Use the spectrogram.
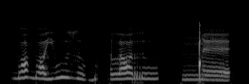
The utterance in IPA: ɡ ɒ ɡ ɒ j u z u ɡ | l ɒ r u | ŋ͡ǃ ɛ

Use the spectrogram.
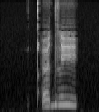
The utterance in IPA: qʼ i˨˥ d l i˥˧

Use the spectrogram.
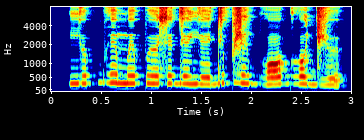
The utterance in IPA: j ʏ p bʱ e m e p ʏ s ʏ d e j e d i p ʐ i bʱ ɔ ɡʱ ɔ d͡ʑ ʏ

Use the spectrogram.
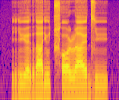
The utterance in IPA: r y˨ ə̯ r a˧ ɾʲ u˧ t͡ɕʰ ɔ˨ ɭ a˨˦ ə̯ d͡z y˨

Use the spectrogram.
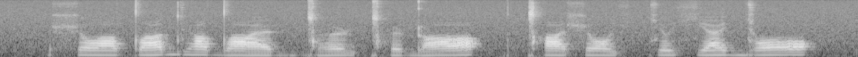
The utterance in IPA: ʃ ɔː tˤ y dʱ y dˤ æː ɖ ɡ͡ǀ œː ɳ ǀʰ ø ɖ ɑ | ǀʰ ɑ ʃ ɔː ç c ɵ ç æ ɟ ɔ

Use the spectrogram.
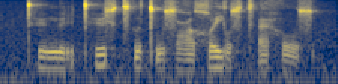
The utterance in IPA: t̪ʰ y n̪ y r t̪ʰ y s t͡sʼ ɯ tʼ u s ʕ ɯ χ y j o s t͡sʼ æ h o s

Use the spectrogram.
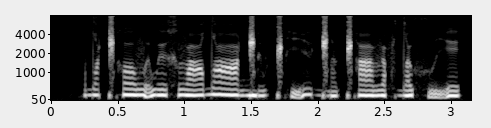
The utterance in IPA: dˤ e ǁʰ ɔ v ə̰ w ʏː x v ɑ e̯ dˤ ɑː ɡ͡ǁ ɨ w ǁʰ ḭ ɦ ʏ ɡ͡ǁ ɑ o̯ ǁʰ ɑː v ʏ f dˤ ʏ xʷ ḭ e̯

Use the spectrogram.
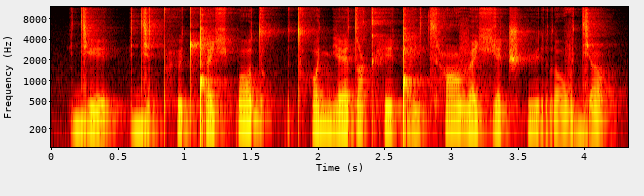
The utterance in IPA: dʲ e | dʲ ɑ d pʰ ø d ǃ æ ç p ɔ d | tʰ ɔ nʲ æ d ɑ kʰ e ɡ͡ǃ æ j t͡sʰ ɑ v æ ç ɛ t͡ʃʰ y r ɔ v dʲ ɑ

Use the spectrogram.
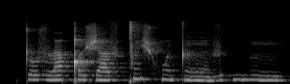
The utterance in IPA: t o z l a ǃ œ ʃ a s ǀ ẽ ʃ xʷ ẽ t ẽ z | m y

